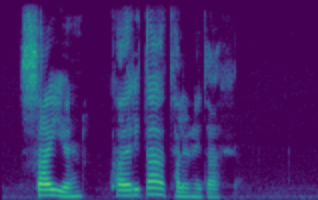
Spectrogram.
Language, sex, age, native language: Icelandic, female, 20-29, Icelandic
